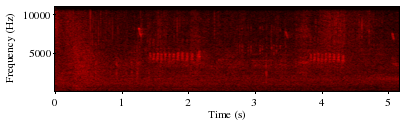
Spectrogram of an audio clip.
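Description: A small bird gives two short, high, rapid trills, about a second and a half in and again near the end, over a low steady background hum.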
